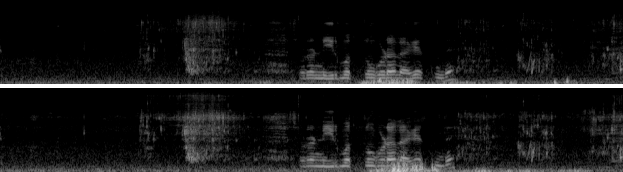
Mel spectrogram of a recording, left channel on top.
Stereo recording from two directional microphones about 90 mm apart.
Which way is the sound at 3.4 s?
30° left (ahead or behind).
